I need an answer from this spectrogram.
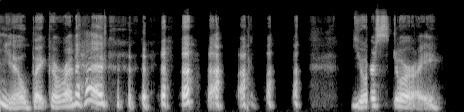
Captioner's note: chuckles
